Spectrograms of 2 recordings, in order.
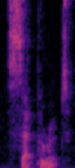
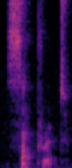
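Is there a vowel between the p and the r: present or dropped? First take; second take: present; dropped. First: The vowel between p and r is pronounced. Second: The vowel between p and r is dropped.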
